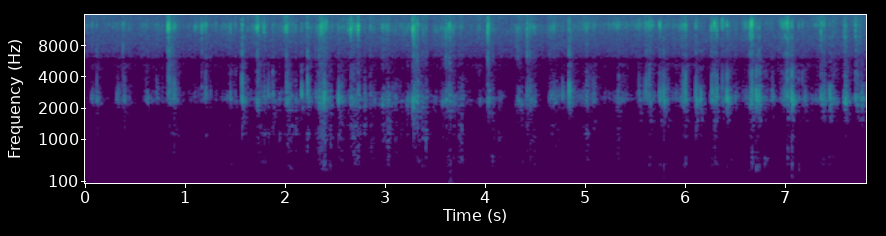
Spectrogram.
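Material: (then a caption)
Denim. Fingertips and short nails scratch and rub a pair of blue denim jeans lying flat, working around the zipper fly and front of the soft, layered fabric. The result is a quiet, steady run of dry, bright scratching and crinkling strokes with no low end, the strokes coming in an uneven, rapid rhythm.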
